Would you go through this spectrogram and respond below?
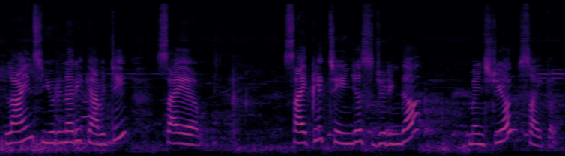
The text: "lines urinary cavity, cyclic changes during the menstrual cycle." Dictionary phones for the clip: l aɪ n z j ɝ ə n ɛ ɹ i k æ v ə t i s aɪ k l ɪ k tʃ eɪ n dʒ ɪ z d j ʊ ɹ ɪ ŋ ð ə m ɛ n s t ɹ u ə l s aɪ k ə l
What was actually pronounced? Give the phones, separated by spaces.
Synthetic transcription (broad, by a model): l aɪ n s j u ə n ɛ ɹ i k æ v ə t i s aɪ k l ɪ k tʃ eɪ n dʒ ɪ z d j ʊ ɹ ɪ ŋ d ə m ɛ n s t ɹ u ə l s aɪ k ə l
